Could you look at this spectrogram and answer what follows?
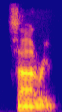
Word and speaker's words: sorry: Some people pronounce it like an O, some people like a little A. Hay personas que usan la pronunciación de O con sorry. Hay otros que utilizan una A muy leve, sorry.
